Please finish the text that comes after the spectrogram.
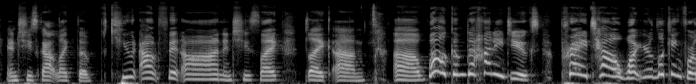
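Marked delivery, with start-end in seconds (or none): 4.3-7.0 high, theatrical welcome, imitating the clerk; in-character shop greeter. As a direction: greet like a costumed sweetshop keeper, pitched way up. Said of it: "she opened correct".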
